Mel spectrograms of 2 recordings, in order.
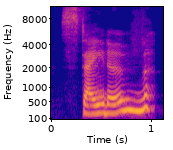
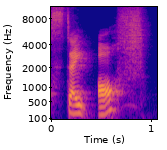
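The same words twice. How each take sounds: First: The word 'of' ends with a V sound. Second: The word 'of' ends with an F sound. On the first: The speaker calls it right. "it's pronounced with a the sound" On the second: The speaker calls it wrong. "It's not state of, because that spelling would be O F F"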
